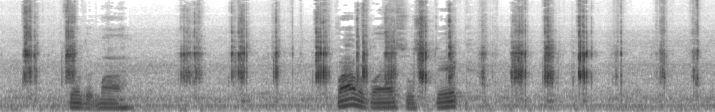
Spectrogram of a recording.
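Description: A blade scrapes in short, quick strokes across a rough surface.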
